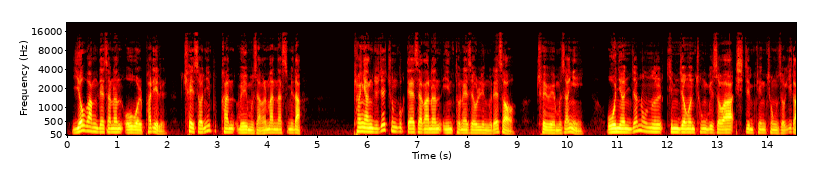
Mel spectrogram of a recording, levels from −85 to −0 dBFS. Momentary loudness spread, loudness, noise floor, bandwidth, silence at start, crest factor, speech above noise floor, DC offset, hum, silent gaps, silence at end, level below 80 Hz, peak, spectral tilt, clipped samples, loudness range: 9 LU; -22 LUFS; -65 dBFS; 15.5 kHz; 0.1 s; 18 dB; 44 dB; under 0.1%; none; none; 0 s; -52 dBFS; -4 dBFS; -7 dB/octave; under 0.1%; 3 LU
